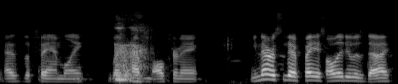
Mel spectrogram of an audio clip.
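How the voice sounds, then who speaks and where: A man's voice: a little high, quick pace. A man co-hosting a podcast with casual, opinionated banter. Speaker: podcast co-host.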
